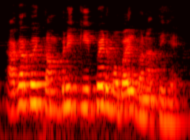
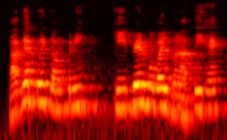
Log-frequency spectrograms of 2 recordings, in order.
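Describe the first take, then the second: The two takes are said the same way.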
